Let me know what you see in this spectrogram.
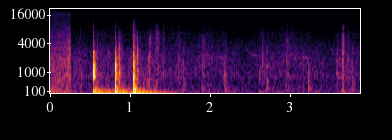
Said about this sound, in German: Vielleicht ist da jemand drin. Lass uns mal anklopfen.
